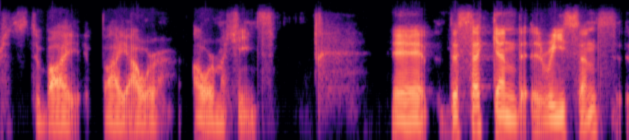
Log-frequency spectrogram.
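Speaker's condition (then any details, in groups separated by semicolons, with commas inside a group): No condition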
